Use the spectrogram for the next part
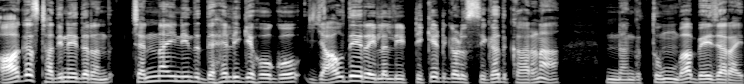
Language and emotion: Kannada, sad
